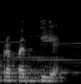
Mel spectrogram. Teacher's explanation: Dye here is not a Mahaprana.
